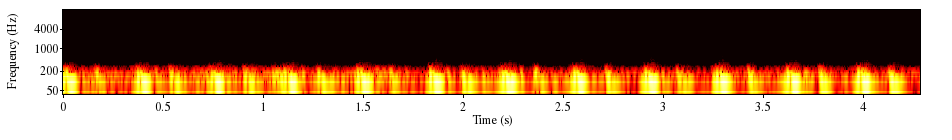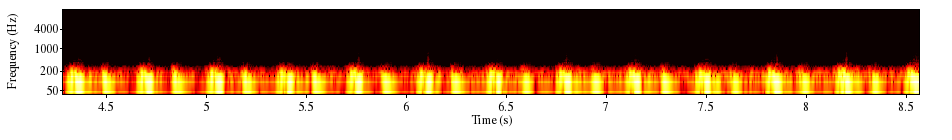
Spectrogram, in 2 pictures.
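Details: Male's own heartbeat recorded with a Stemoscope digital stethoscope while smoking a cigar after not smoking for a while, feeling lightheaded: fast, regular beats about 170 per minute; nicotine-related tachycardia.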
